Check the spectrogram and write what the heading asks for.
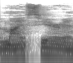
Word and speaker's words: Maisir: I'm going to mispronounce them, right? Riba, Maisir, and Garar. Yeah. Did I pronounce that properly? – Yeah.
